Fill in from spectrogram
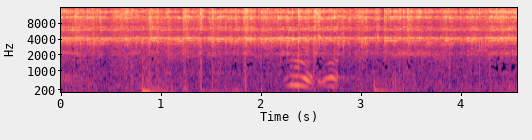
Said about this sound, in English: And parents, every time you hear this bell when you maybe don't want to, I want you to remember that God breaks into our world in the least likely of times.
